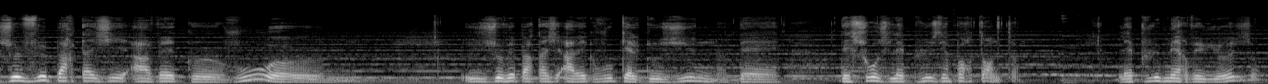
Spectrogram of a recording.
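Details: Adult French-speaking man who has stuttered since childhood, had several months of therapy as an adult, and still stutters occasionally; stuttering.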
